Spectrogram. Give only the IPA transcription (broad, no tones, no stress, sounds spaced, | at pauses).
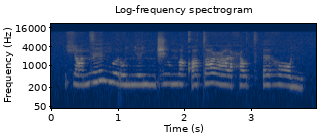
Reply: ç ɑ n z e ŋ ɤ ə̯ ɾ o ɲ e ɲ n d͡ʒ i ʊ̯ ŋ ɤ qʼ o tˤ u ʕ ɑ ɪ̯ ħ ɤ t͡sʼ ɛ ɦ ɔ ɲ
